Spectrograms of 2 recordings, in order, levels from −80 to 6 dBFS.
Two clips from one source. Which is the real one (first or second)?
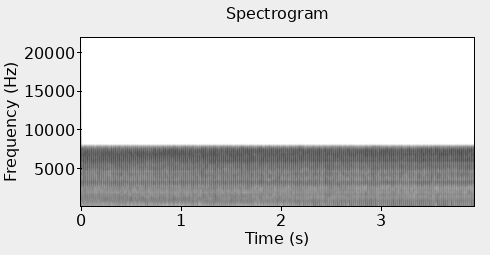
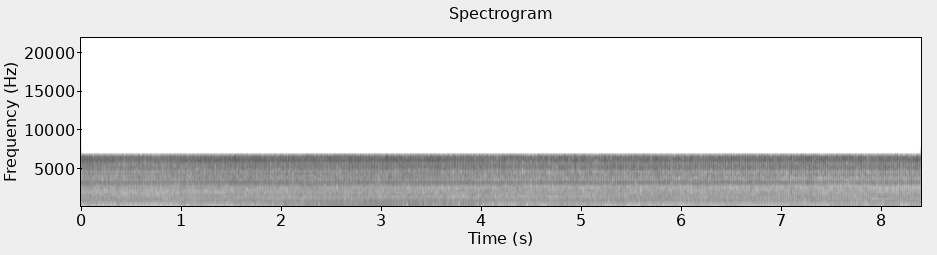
first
